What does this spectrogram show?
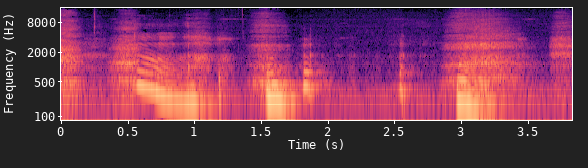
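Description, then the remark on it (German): A person yawns, a breathy inhale sliding into a long, falling, voiced moan, followed by a few soft breaths and a second, shorter yawning sigh near the end. “Ja, mein Trainer hat immer Gähnanker installiert.”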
